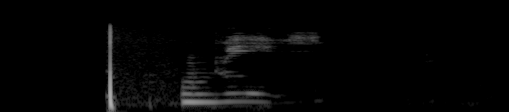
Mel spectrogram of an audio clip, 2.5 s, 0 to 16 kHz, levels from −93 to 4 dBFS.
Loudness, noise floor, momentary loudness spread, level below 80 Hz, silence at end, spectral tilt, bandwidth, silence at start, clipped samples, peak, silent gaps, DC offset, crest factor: -42 LUFS; under -90 dBFS; 20 LU; -78 dBFS; 1.25 s; -4.5 dB/octave; 7.4 kHz; 0.55 s; under 0.1%; -8 dBFS; none; under 0.1%; 38 dB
